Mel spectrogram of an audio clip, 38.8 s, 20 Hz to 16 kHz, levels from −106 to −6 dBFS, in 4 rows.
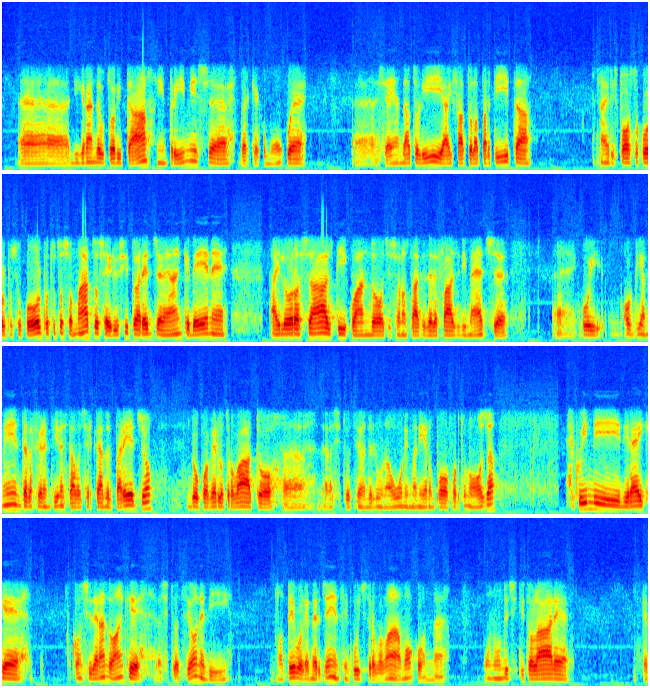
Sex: male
